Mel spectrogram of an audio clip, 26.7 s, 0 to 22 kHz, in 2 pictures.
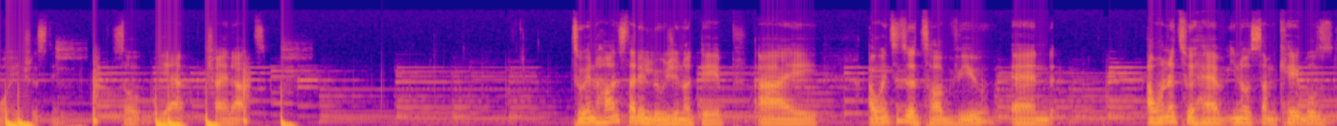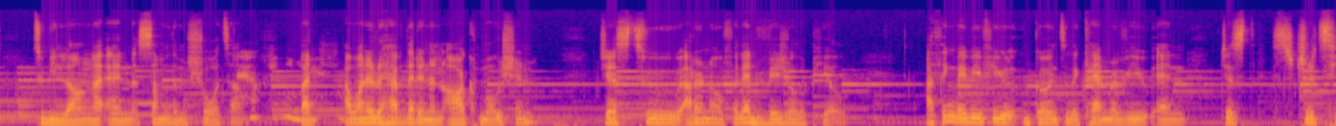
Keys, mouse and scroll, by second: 0.1 z, 1.1 click, 2.6 g, 7.0 KP_7, 8.3 click, 9.1 KP_1, 10.4 g, 12.0 scroll up 1, 12.4 middle click, 13.6 KP_7, 14.6 ctrl+middle click, 15.5 shift+middle click, 16.4 click, 16.8 g, 18.5 click, 19.1 g, 20.4 click, 21.1 click, 22.6 g, 25.4 click, 25.4 g.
